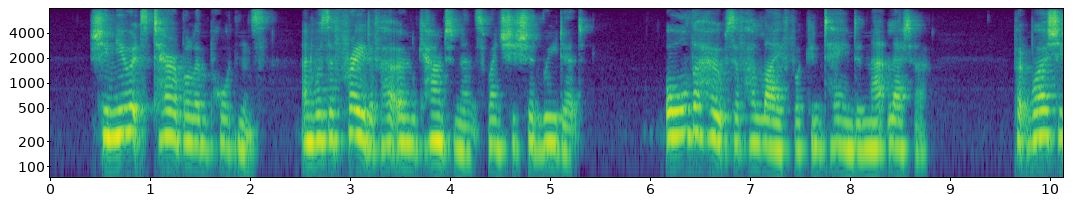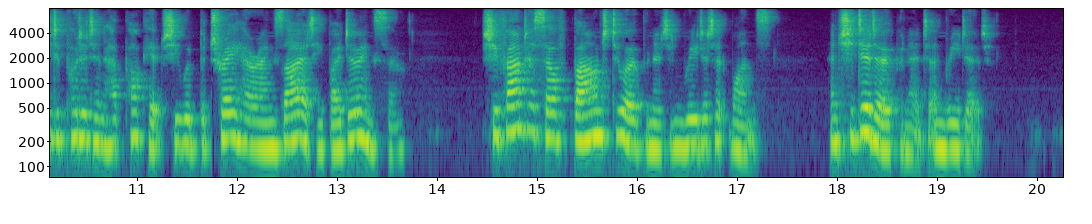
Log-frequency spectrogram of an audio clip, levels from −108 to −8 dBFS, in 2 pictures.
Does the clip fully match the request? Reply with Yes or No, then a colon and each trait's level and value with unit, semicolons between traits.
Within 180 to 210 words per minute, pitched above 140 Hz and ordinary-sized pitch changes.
Yes: average, 190 wpm; high, 190 Hz; average, 4.0 semitones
